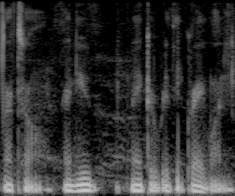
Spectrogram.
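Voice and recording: A man puts on a character voice at a low pitch, with a husky, rough edge and vocal fry. He keeps a moderate pace with little pitch movement.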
